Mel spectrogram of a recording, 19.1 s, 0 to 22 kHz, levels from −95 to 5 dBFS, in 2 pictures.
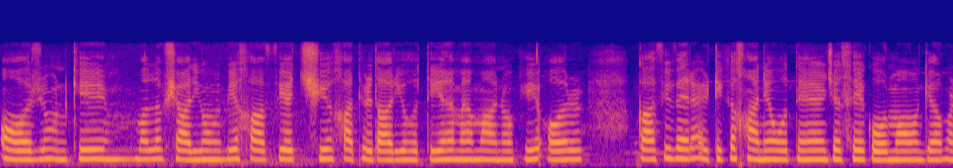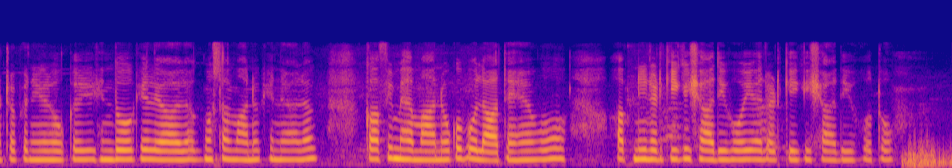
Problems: none marked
